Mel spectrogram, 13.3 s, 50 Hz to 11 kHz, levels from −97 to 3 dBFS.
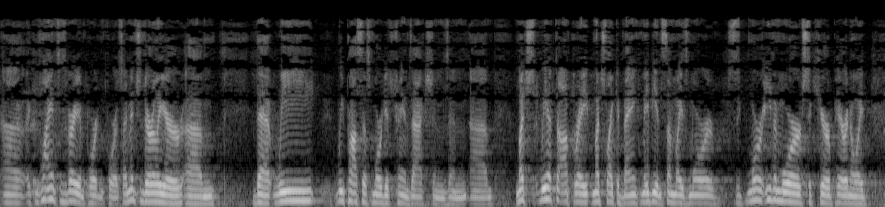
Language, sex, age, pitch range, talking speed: English, male, 30-49, 115-145 Hz, 170 wpm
